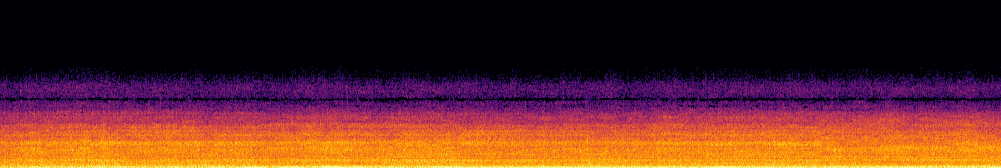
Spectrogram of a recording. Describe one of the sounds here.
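Tyres crunch and churn through snow.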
